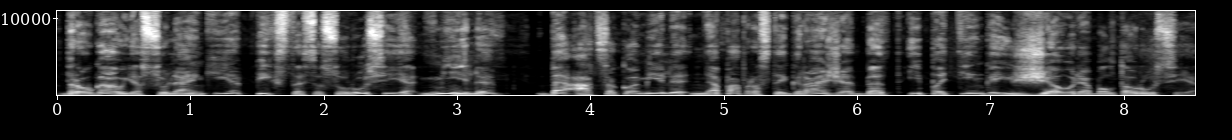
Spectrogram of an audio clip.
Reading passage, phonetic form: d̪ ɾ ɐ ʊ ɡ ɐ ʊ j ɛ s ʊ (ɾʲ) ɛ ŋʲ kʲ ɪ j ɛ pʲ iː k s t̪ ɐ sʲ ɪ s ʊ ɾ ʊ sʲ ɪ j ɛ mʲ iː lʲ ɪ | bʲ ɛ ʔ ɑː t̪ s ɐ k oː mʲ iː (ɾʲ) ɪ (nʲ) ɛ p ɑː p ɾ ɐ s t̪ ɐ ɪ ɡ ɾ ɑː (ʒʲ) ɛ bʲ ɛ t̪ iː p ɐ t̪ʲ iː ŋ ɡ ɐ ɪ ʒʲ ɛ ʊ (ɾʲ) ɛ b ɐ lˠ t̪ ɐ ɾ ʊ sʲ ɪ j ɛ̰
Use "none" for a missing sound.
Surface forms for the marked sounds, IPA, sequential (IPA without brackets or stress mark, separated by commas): lʲ, lʲ, nʲ, ʒʲ, ɾʲ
